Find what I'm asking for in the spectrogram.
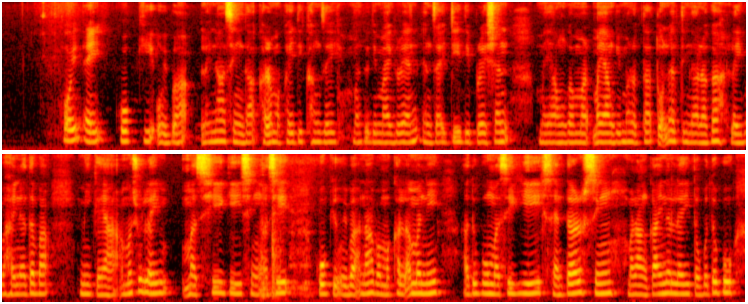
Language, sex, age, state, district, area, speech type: Manipuri, female, 30-45, Manipur, Bishnupur, rural, spontaneous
